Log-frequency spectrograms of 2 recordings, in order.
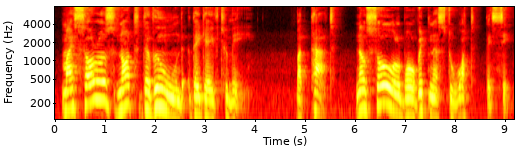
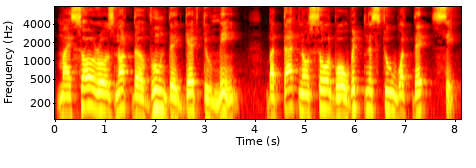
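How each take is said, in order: First: Poem recital. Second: Slow, measured verse reading; poem recital again slower. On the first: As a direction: recite the couplet, letting "see" fade. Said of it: "now listen carefully". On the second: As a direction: let the last word "see" fade away. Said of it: "You can listen to it again". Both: Shown as a demonstration.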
